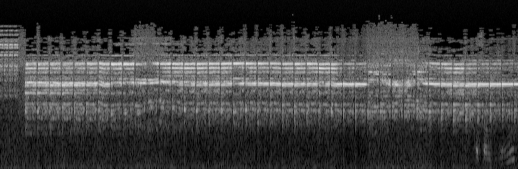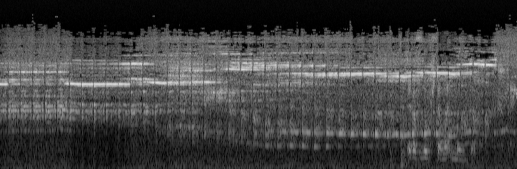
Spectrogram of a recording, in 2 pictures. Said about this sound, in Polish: Sądzę, że to wystarczy do pokazania pracy keysonara. Dźwięki mogą wydawać się dziwne, ale rzeczywiście oddają różne obiekty. Łatwo się do nich przyzwyczaić i zwykle nie męczą ucha.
